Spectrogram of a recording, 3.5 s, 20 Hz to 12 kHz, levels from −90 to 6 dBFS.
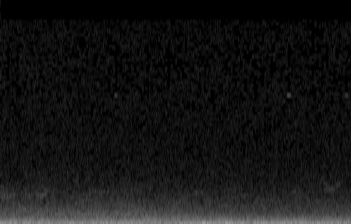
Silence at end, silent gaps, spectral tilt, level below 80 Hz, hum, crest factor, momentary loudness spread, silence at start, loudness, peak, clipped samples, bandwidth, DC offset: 0 s; none; -8 dB/octave; -44 dBFS; none; 14 dB; 4 LU; 0 s; -45 LUFS; -26 dBFS; under 0.1%; 11.5 kHz; under 0.1%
